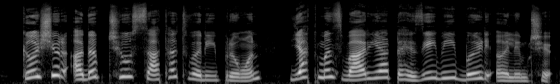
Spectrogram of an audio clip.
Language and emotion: Kashmiri, neutral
